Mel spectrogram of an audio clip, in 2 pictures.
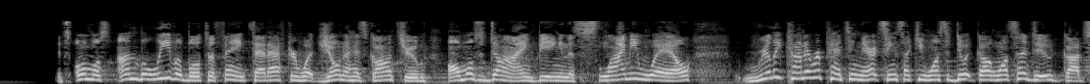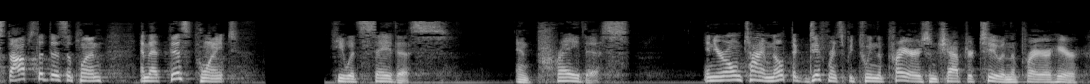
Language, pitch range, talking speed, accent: English, 120-195 Hz, 185 wpm, American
